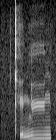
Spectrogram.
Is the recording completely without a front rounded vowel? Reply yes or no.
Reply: no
